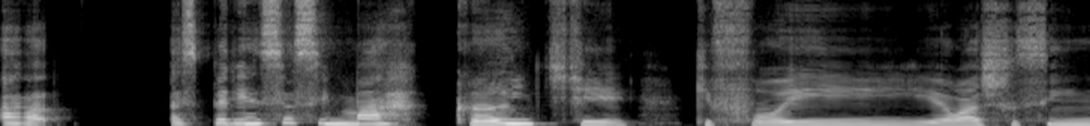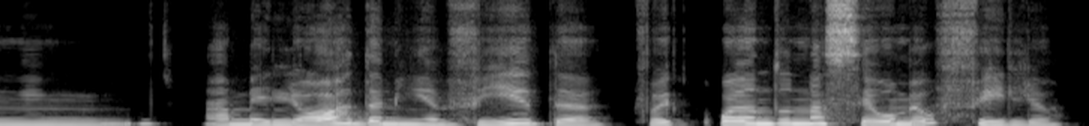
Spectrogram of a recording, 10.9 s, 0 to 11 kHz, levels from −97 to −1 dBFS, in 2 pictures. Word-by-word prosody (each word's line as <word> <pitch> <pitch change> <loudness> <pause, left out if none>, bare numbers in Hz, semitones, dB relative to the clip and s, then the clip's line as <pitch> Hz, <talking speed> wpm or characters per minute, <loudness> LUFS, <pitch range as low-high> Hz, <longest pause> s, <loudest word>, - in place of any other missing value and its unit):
Ah, 285 -3 -1 0.5
a 285 - -4
experiência, 290 +3 0
assim, 315 -4 -1
marcante 260 -2 +1 0.3
que 240 - -10
foi 210 -3 -5
eu 195 0 -3
acho 200 +3 -4
assim 200 -3 -5 0.4
a 210 - -6
melhor 210 +4 +3
da 255 0 +1
minha 220 -3 +2
vida, 205 -1 -1
foi 205 0 -3
quando 265 0 +5
nasceu 260 -3 +3
o 235 - +3
meu 245 +7 +1
filho. 200 - -4
225 Hz, 115 wpm, -26 LUFS, 200-270 Hz, 0.5 s, quando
